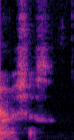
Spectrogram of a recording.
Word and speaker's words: Mauritius: Mauritius. I think that's how you say it. – Yeah. Mauritius.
